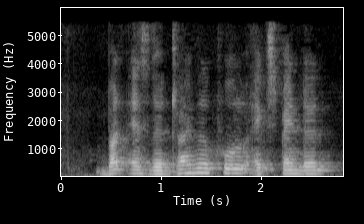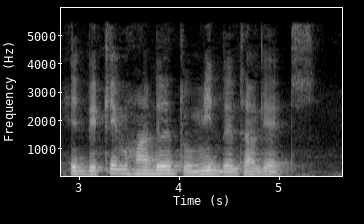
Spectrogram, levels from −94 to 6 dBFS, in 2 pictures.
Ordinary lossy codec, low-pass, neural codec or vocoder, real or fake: MP3, 48 kbps; 5.4 kHz; codec, 16 kHz in and 24 kHz out, 1.1 kbps, FireRedTTS-2 codec; fake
